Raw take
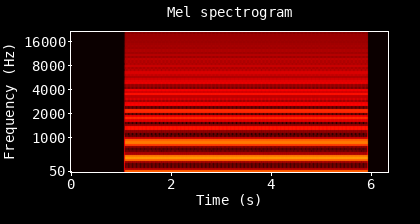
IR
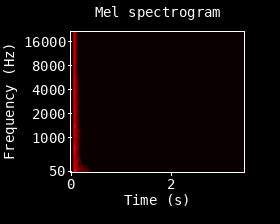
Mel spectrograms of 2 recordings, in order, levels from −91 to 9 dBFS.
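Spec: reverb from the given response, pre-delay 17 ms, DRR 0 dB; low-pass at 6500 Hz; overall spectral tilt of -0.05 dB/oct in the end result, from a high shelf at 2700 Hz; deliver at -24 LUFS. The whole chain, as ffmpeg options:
-filter_complex "[0:a]lowpass=6.5k,highshelf=f=2.7k:g=-7.5,asplit=2[a][b];[1:a]atrim=start_sample=2205,adelay=17[c];[b][c]afir=irnorm=-1:irlink=0,volume=2.5dB[d];[a][d]amix=inputs=2:normalize=0,volume=9dB"

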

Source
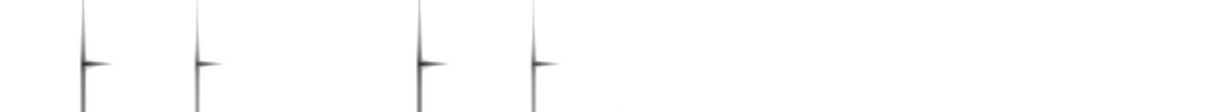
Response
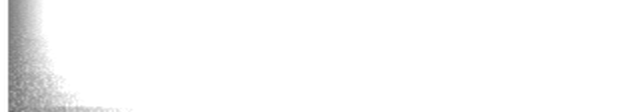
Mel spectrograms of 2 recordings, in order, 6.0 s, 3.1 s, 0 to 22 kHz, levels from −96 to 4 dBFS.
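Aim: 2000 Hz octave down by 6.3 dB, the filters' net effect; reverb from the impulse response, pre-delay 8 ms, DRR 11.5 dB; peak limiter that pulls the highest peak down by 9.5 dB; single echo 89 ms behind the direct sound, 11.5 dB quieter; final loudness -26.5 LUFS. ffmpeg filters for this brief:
-filter_complex "[0:a]equalizer=f=2k:t=o:g=-6.5,alimiter=limit=-20.5dB:level=0:latency=1,aecho=1:1:89:0.266,asplit=2[a][b];[1:a]atrim=start_sample=2205,adelay=8[c];[b][c]afir=irnorm=-1:irlink=0,volume=-18dB[d];[a][d]amix=inputs=2:normalize=0,volume=14.5dB"

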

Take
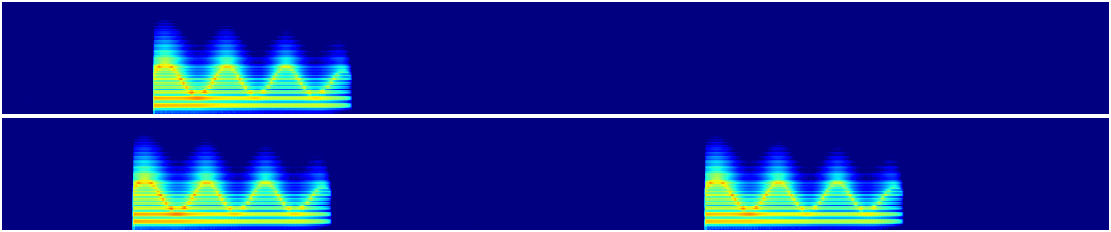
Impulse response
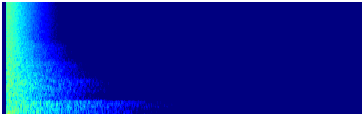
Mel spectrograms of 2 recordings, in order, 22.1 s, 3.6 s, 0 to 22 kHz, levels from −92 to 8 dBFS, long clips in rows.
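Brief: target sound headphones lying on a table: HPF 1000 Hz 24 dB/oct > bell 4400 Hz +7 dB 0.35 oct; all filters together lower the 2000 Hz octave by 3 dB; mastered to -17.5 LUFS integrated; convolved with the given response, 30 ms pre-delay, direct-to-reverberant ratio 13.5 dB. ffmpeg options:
-filter_complex "[0:a]equalizer=f=2k:t=o:g=-4,asplit=2[a][b];[1:a]atrim=start_sample=2205,adelay=30[c];[b][c]afir=irnorm=-1:irlink=0,volume=-24dB[d];[a][d]amix=inputs=2:normalize=0,highpass=f=1k:w=0.5412,highpass=f=1k:w=1.3066,equalizer=f=4.4k:t=o:w=0.35:g=7,volume=10dB"

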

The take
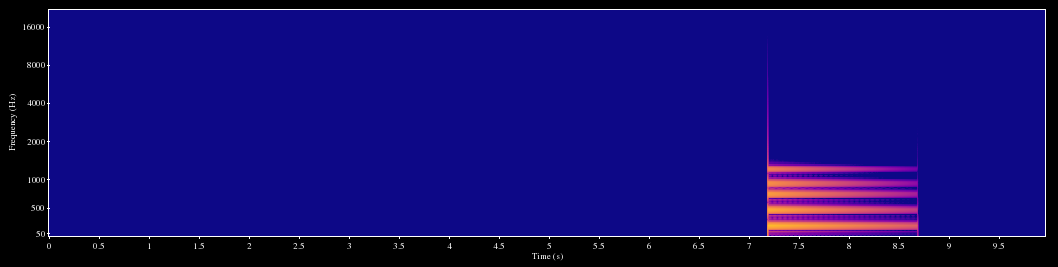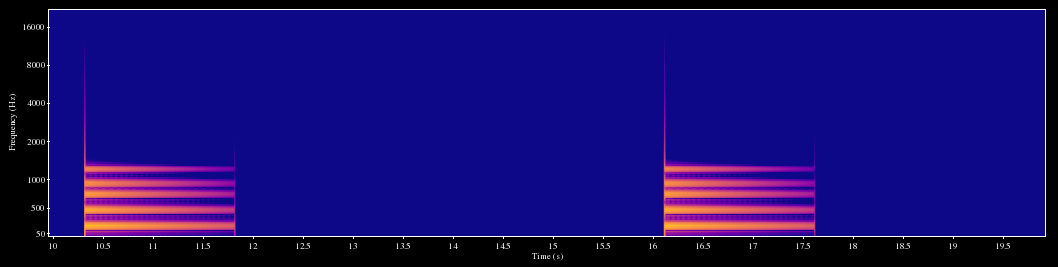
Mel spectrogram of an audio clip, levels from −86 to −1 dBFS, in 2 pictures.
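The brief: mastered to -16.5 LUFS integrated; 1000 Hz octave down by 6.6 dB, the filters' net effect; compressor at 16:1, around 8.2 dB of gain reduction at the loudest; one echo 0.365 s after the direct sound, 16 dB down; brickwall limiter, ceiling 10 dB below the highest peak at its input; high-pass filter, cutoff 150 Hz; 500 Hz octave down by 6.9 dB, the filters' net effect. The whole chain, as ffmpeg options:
-af "highpass=150,equalizer=f=500:t=o:g=-6,equalizer=f=1k:t=o:g=-6.5,acompressor=threshold=-25dB:ratio=16,alimiter=level_in=1.5dB:limit=-24dB:level=0:latency=1,volume=-1.5dB,aecho=1:1:365:0.158,volume=18.5dB"

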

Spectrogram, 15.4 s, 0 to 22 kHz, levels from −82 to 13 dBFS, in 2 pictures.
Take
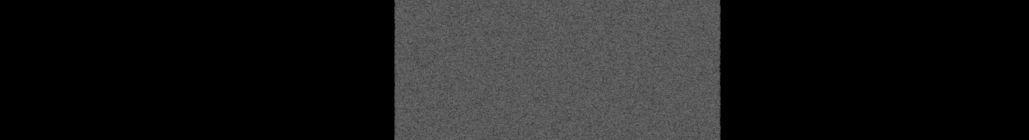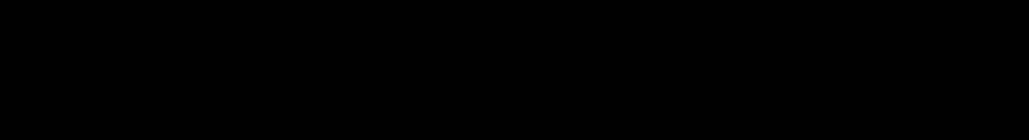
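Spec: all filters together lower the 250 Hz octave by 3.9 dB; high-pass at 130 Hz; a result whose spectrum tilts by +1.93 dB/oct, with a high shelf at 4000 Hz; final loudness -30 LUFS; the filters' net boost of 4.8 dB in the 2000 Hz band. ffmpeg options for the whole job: -af "highpass=130,equalizer=f=250:t=o:g=-5,equalizer=f=2k:t=o:g=4,highshelf=f=4k:g=8,volume=-7.5dB"

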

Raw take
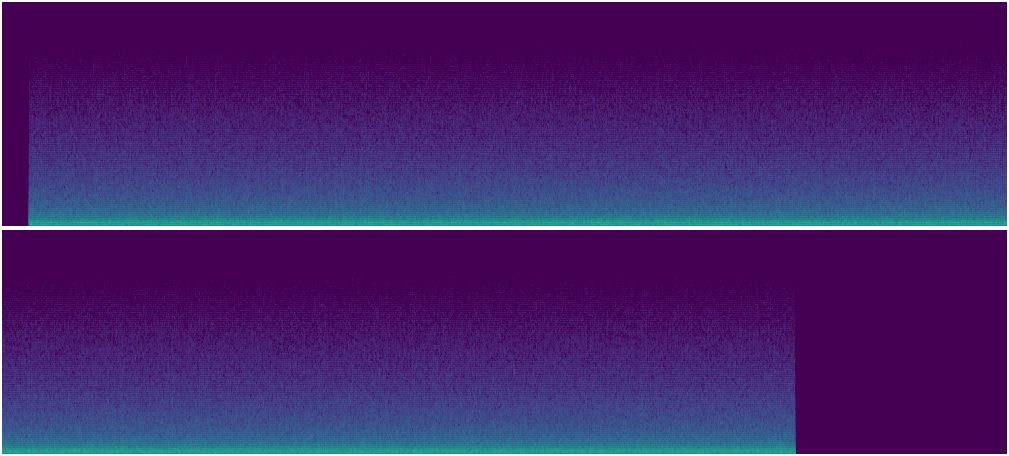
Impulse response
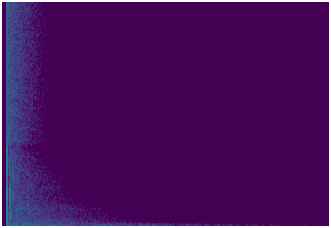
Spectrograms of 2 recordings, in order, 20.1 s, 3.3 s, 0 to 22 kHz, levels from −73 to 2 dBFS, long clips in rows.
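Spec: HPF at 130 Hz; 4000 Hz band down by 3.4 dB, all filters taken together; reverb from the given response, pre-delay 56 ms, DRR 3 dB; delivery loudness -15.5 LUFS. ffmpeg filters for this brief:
-filter_complex "[0:a]highpass=130,equalizer=f=4k:t=o:g=-4.5,asplit=2[a][b];[1:a]atrim=start_sample=2205,adelay=56[c];[b][c]afir=irnorm=-1:irlink=0,volume=-14dB[d];[a][d]amix=inputs=2:normalize=0,volume=14dB"

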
